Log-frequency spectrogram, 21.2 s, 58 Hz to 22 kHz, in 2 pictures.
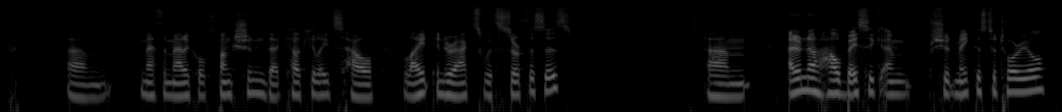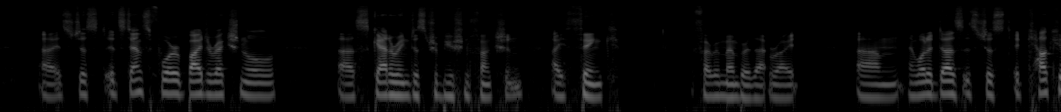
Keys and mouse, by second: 1.4-3.0 drag, 17.2 click, 18.6 click.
